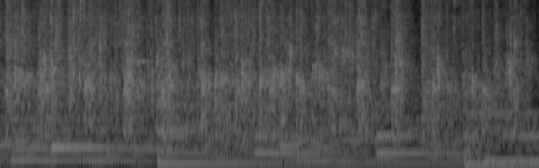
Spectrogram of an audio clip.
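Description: A crowd at a church applauds God steadily and loudly throughout, a dense wash of clapping layered over sustained keyboard chords that shift pitch a couple of times.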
